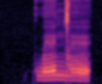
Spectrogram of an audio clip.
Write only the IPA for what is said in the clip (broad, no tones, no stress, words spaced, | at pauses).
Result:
kwɛŋ͡ǀɛ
